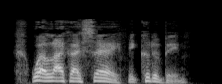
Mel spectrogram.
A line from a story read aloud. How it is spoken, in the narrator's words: she said impatiently, with a small shrug of her thin shoulders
